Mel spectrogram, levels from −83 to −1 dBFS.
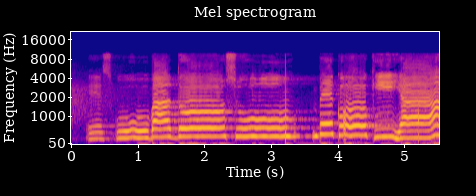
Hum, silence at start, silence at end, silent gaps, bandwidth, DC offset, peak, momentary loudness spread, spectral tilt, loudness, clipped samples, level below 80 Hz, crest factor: none; 0.25 s; 0 s; none; 10 kHz; under 0.1%; -6 dBFS; 10 LU; -3.5 dB/octave; -17 LUFS; under 0.1%; -54 dBFS; 10 dB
